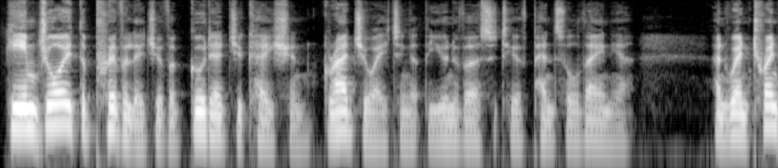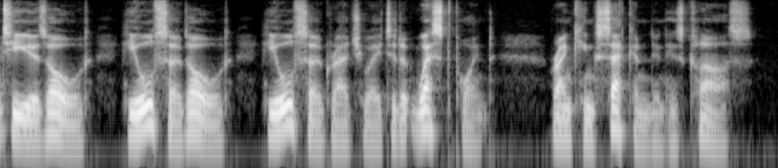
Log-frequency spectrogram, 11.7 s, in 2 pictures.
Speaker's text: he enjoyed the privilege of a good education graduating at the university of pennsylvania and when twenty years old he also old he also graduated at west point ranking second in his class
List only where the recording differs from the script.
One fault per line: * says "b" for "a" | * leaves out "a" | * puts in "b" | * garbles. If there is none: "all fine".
all fine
